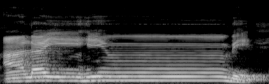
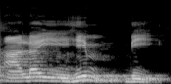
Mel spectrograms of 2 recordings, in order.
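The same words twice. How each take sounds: First: The m is half-hidden, between nasal and clear. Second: The m is pronounced fully clear, without nasal hum. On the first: The speaker calls it right. "dibaca dengan samar" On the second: The speaker calls it wrong. "Kalau dibaca jelas"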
